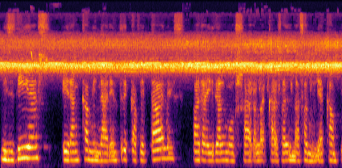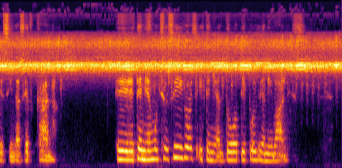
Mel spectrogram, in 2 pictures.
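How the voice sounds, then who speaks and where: A woman in her fifties with a Medellín Colombian accent, telling her life story as a prepared talk in measured, short phrases. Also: medium pitch, vocal fry, background noise. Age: 50s.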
